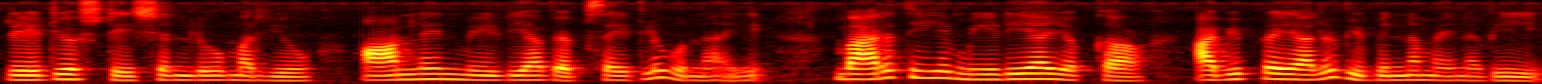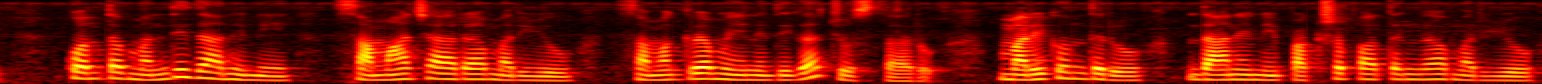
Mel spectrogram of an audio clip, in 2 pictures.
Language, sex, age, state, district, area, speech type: Telugu, female, 45-60, Andhra Pradesh, Konaseema, rural, spontaneous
